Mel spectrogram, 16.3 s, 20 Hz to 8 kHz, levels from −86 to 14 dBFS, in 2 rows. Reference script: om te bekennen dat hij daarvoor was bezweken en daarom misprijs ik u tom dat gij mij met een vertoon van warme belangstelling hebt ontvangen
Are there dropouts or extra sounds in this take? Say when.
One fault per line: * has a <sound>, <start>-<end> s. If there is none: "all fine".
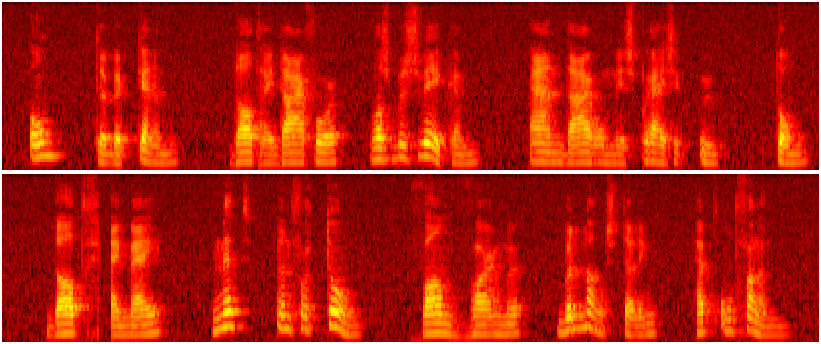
* has a dropout, 9.1-9.3 s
